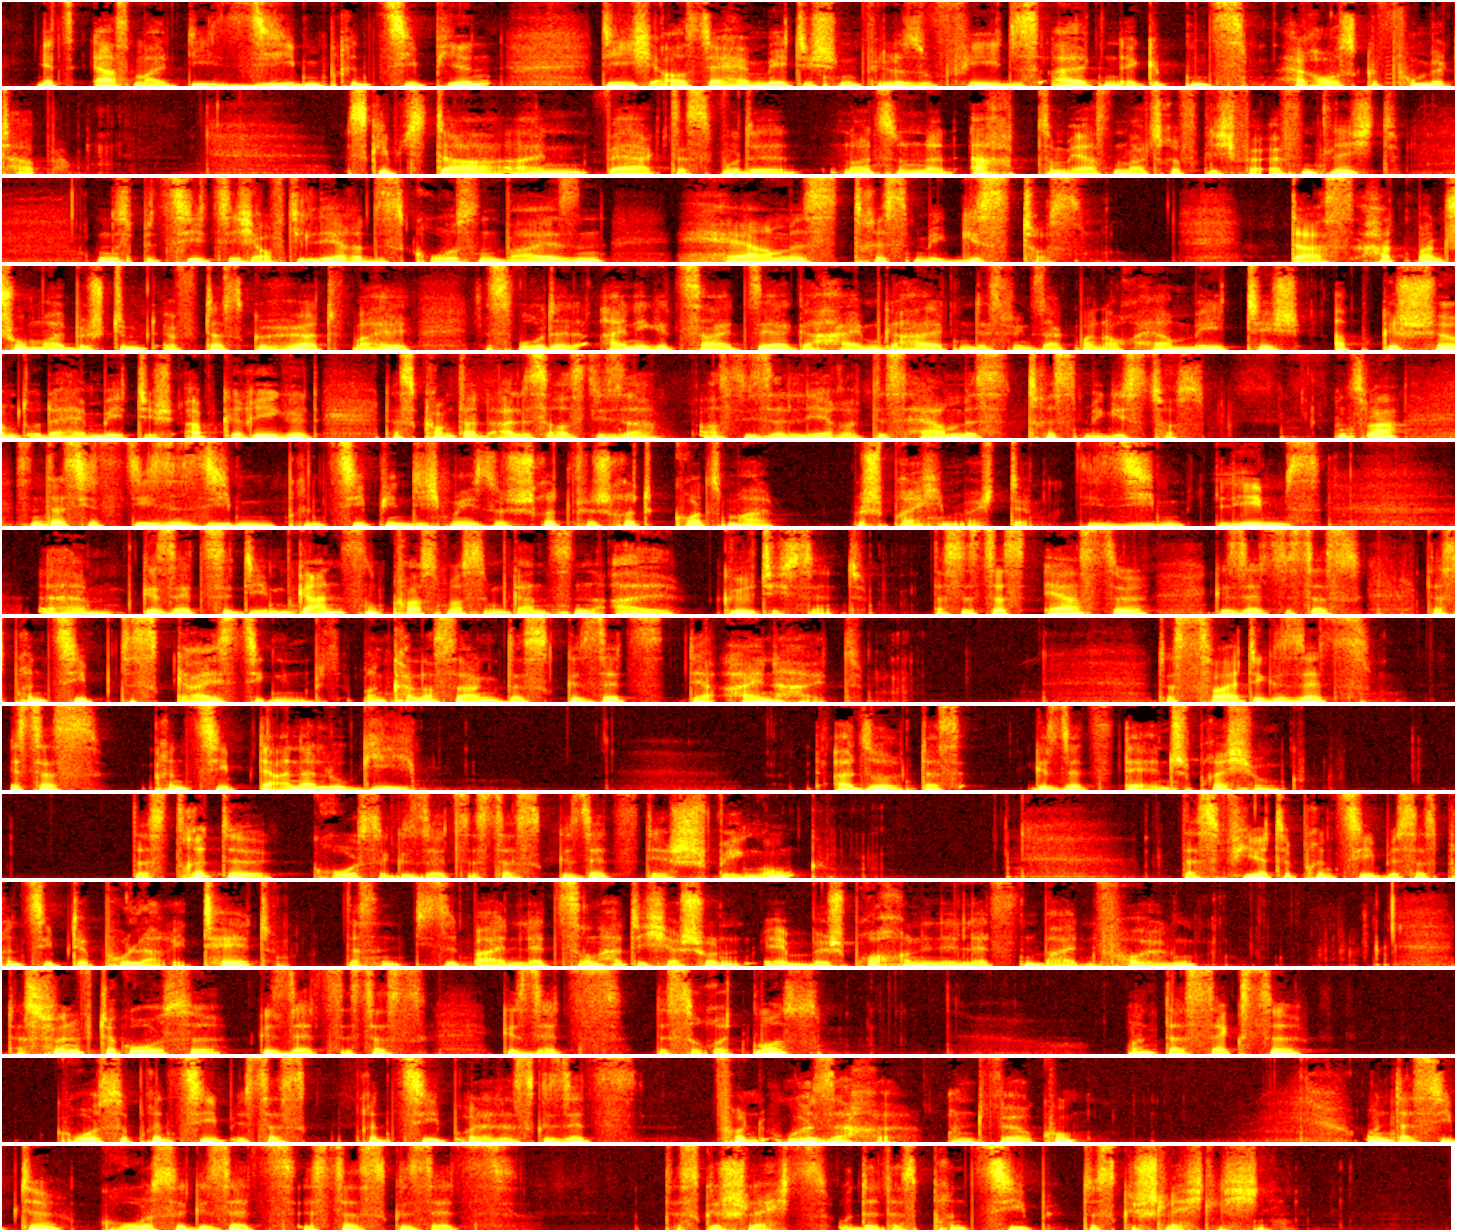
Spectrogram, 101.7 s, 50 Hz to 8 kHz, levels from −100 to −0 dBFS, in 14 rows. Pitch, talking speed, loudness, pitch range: 125 Hz, 125 wpm, -19 LUFS, 115-145 Hz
